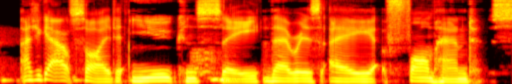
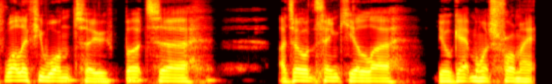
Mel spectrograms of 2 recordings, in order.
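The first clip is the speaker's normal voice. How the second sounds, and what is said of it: Inconsistent accented character voice. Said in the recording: “My accent's all over the place tonight.”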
